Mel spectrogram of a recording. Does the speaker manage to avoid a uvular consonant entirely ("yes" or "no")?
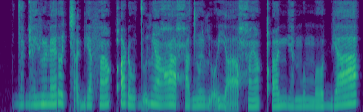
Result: no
